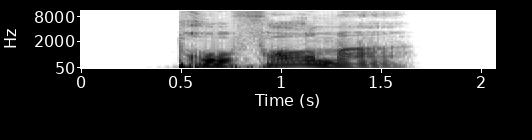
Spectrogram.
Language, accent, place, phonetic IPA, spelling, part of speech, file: German, Germany, Berlin, [proː ˈfɔʁma], pro forma, phrase, De-pro forma.ogg
- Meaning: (adjective) pro forma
